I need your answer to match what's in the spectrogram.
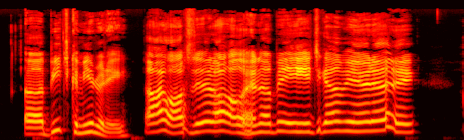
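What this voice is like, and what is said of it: Imitates a band singer's voice. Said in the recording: “my Joyce Manor impression... That was pretty good”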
